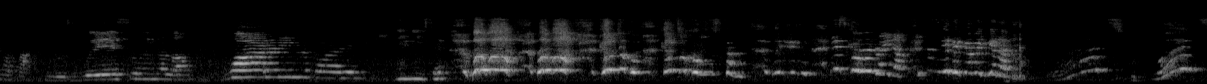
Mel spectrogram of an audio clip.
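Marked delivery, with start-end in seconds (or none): 4.5-10.2 high loud breathless panic; panicked pleading. Acted. Children warning Papa the cat is coming, panicked pleading. 10.7-12.0 high rising baffled question; confused what. Acted. Papa puzzled by the kids' warning, confused.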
